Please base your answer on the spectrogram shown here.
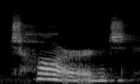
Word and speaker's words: charge: The RG is already the blockers, but the E is actually there to make you read this word with a soft G sound. We have the hard G sound, G. But when a G is followed by an E, then it's a soft vowel. So that's why we say the J sound, charge.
